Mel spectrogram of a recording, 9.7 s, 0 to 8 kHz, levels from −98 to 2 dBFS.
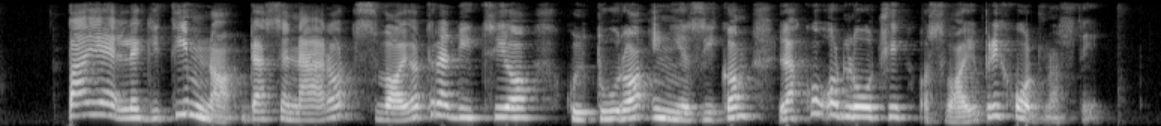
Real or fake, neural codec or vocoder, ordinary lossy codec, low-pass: real; none; none; 7.2 kHz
